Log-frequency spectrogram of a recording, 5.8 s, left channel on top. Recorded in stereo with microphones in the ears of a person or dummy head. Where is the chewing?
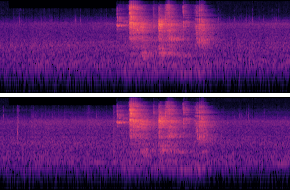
20° left (ahead or behind), 3.5 m.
